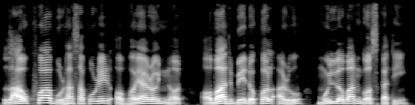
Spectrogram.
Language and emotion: Assamese, neutral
